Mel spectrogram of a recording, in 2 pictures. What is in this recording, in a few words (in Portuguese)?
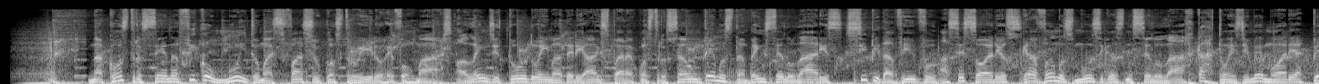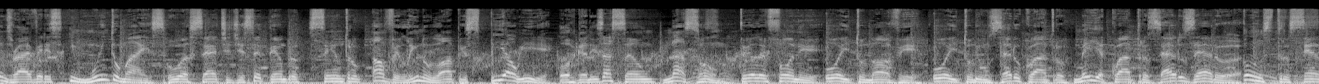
comercial; construssena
